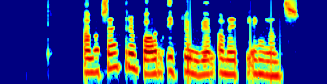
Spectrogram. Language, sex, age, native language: Icelandic, female, 40-49, Icelandic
